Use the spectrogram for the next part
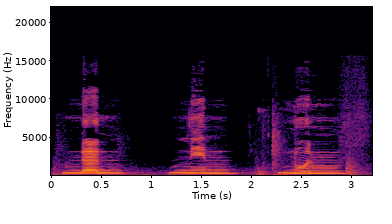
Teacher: और नून जो है वो हम मोटाई से अदा नहीं करेंगे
